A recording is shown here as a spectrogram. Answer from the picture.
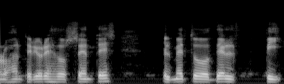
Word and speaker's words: Delphi: Les quiero consultar si vieron ustedes con el anterior o con los anteriores docentes el método Delphi, que se escribe Delphi, pero algunos pronuncian Delphi. P-H-I termina, ¿no? D-E-L-P-H-I.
